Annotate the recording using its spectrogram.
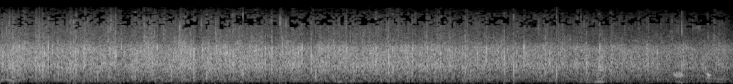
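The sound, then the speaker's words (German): Sustained applause from a crowd, a dense steady wash of clapping at an even loud level for the whole stretch, tapering only slightly toward the end, with no talk over it. “Und also für mich auf jeden Fall ein Applaus wert, weil das finde ich ganz, ganz stark.”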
